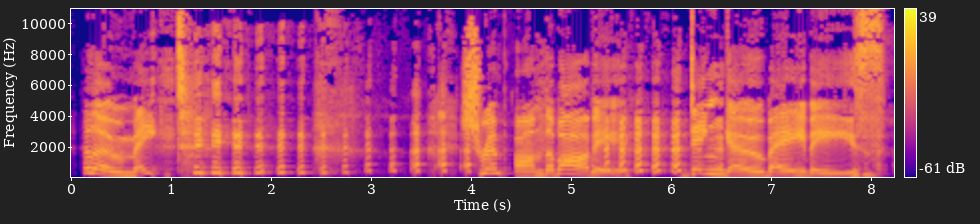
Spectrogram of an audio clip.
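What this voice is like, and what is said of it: Deliberately bad Australian accent. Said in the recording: “Australian accent ... In the most horrific Australian accent ever ... it's so bad”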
